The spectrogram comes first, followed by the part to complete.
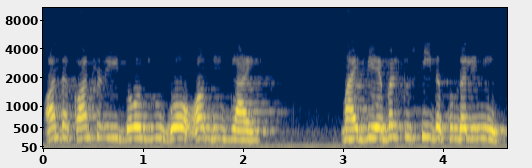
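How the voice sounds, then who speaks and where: A woman giving a deliberate, explanatory spiritual lecture, heard on an old tape recording. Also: on the high side, steady tone. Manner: deliberate, explanatory, with frequent pauses. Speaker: spiritual teacher. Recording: tinny old lecture tape with faint hiss.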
